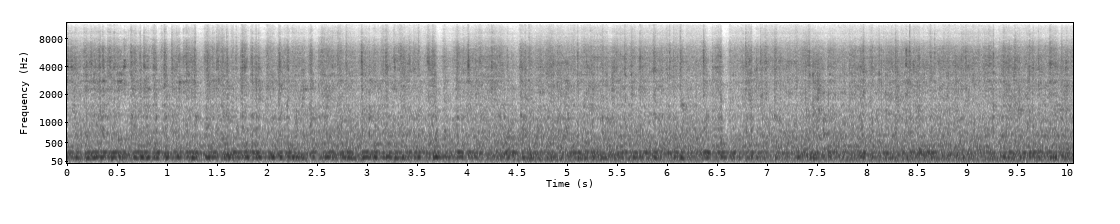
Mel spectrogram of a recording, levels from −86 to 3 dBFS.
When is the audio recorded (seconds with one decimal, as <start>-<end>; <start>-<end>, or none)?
none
